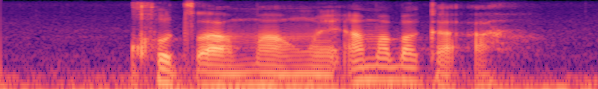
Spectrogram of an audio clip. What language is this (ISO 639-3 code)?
tsn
